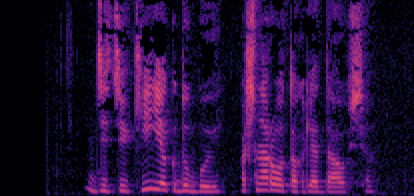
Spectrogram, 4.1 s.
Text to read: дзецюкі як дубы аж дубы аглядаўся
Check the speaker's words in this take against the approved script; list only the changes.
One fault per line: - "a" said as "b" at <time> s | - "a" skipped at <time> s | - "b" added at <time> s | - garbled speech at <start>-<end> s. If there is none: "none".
- "дубы" said as "народ" at 2.6 s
